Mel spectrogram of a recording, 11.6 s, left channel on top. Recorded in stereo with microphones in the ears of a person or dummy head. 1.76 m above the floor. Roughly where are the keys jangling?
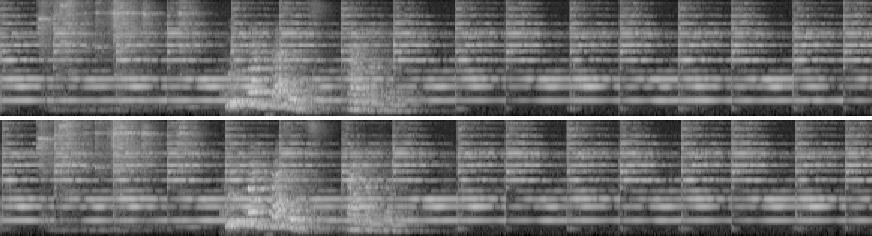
Right.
